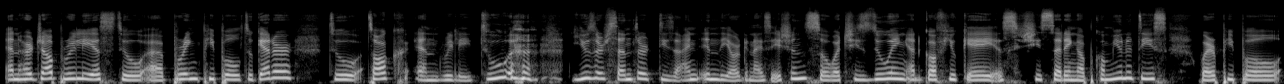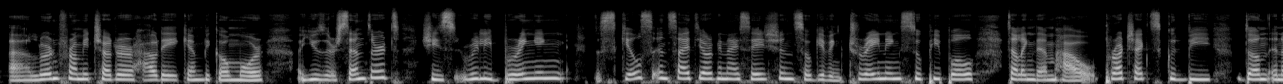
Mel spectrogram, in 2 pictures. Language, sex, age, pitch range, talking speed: English, female, 30-49, 210-260 Hz, 150 wpm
